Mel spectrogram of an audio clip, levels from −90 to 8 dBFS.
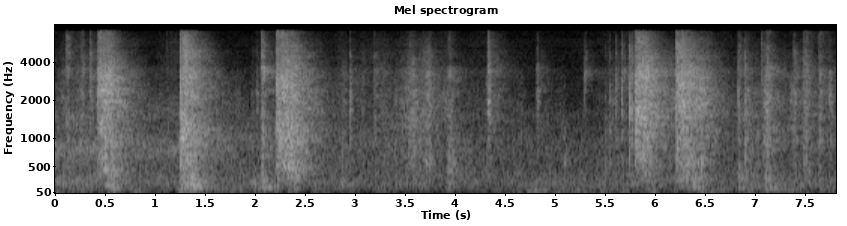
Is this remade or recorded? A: remade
